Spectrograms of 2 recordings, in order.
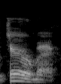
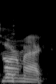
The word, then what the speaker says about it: tarmac: let you know when you get to the terror mac or whatever the they call it tarmac yeah tarmac my bad i pronounced it wrong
